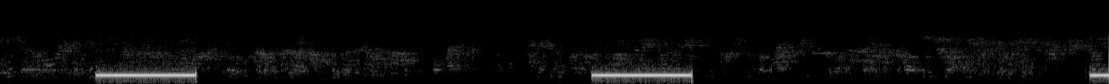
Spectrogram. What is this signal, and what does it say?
Ringback tone (Europe, 425 Hz), with speech.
